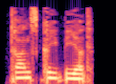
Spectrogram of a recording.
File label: "transkribiert", German; adjectives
